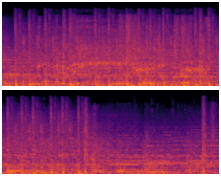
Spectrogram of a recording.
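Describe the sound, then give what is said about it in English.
Gunfire in the Fallout video game by Bethesda, aimed at slow-moving ghouls: many sharp, rapid shots in quick bursts, loud and crackling, with brief pauses between volleys. “Alright, another quick reload. This is a slow moving ghoul. I can probably get a headshot on him. No, it took me a couple of shots, but that's okay.”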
